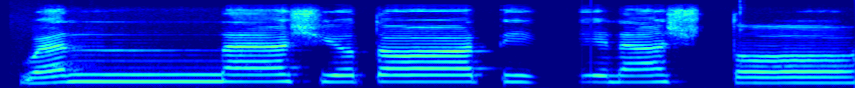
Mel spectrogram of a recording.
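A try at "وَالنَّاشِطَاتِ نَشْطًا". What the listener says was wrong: Syito. Nah, tebalkan lagi toknya. Wan nasyitati nashta. Nashto. Nah, rokhawahnya sempurnakan zaman rokhawah pada shinnya gitu. Kalau pelan-pelan dia bisa. Walaupun nggak pelan banget ya, cuman dia ada waktu untuk memberikan mustahak pada hurufnya, sifatul hurufnya. Wan nasyitati nashto. Nashto.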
